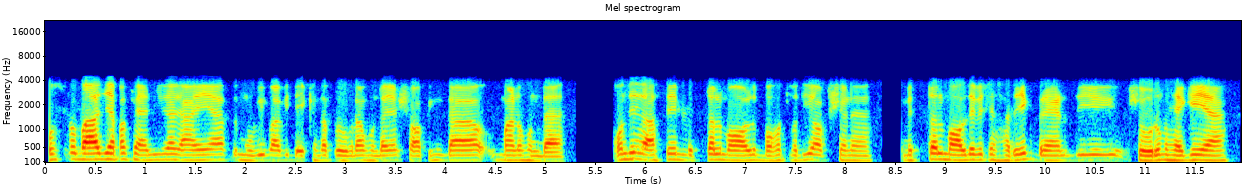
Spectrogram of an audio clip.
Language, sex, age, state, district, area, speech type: Punjabi, male, 30-45, Punjab, Bathinda, urban, conversation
